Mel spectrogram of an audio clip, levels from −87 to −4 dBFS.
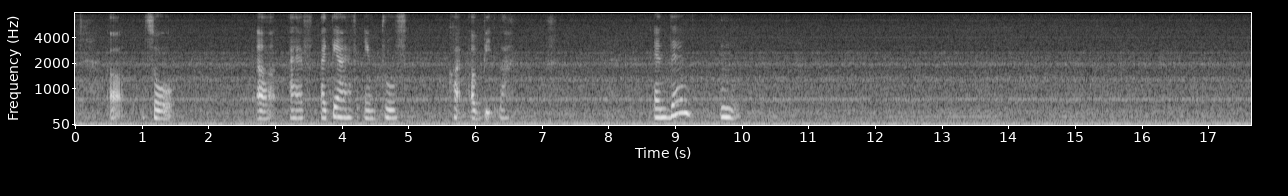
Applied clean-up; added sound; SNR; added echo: none; Engine; 6 dB; none.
